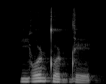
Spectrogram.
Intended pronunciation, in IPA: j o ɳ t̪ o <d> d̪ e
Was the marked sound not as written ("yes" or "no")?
yes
